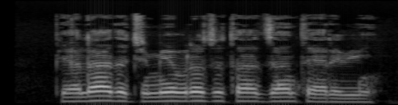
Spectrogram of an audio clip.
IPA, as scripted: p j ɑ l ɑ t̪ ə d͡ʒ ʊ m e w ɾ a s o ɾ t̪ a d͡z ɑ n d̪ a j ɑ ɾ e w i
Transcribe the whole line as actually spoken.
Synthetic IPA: p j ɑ l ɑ d̪ ə d͡ʒ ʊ m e w ɾ a z o t̪ a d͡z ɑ n t̪ a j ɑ ɾ a w i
